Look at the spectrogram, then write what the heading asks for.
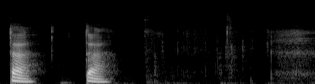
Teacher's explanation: tilimiz tepa tishimizni ortki tarafiga biroz tegib turadi. Ya'ni tish ortidan talaffuz qilinadi. O'zbek tilidagi t harfi kabi.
